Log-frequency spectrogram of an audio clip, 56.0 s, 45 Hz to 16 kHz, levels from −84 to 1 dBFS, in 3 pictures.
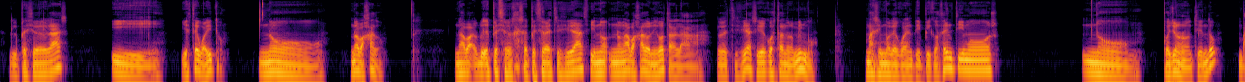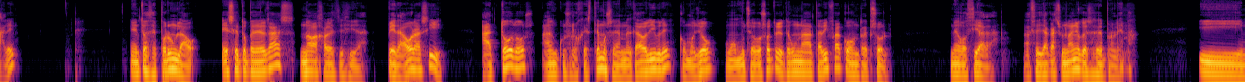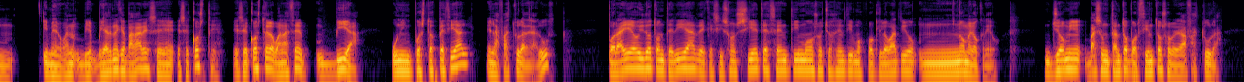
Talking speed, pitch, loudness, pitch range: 170 wpm, 95 Hz, -18 LUFS, 85-110 Hz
